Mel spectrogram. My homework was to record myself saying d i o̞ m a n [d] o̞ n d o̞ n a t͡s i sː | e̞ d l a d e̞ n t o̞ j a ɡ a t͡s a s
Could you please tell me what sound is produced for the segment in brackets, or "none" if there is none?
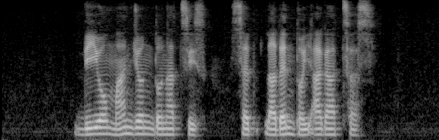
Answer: d͡ʒ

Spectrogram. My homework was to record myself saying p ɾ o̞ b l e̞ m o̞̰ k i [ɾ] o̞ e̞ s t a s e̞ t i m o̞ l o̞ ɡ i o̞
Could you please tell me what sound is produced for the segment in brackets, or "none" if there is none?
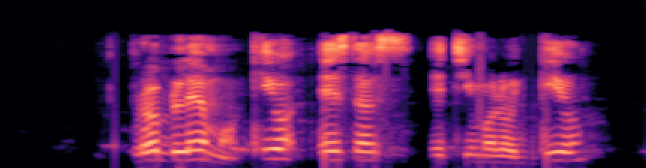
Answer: none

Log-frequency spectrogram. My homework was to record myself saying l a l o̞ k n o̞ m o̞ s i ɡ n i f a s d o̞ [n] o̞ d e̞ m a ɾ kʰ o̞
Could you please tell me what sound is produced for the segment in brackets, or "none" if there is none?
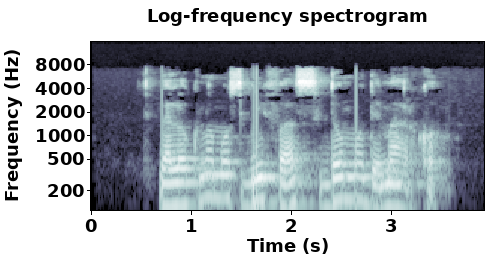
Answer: m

